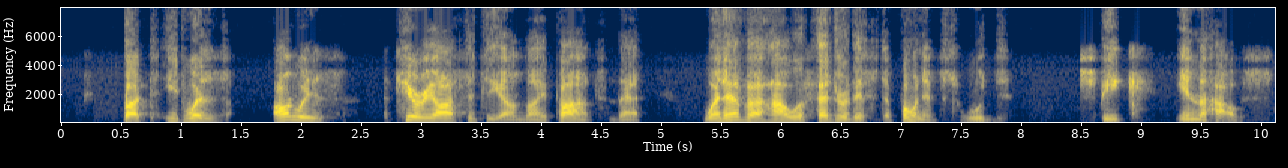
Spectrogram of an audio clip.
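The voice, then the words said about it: Speaks with a noticeable accent. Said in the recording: “you can hear that I have an accent. Some would call it a speech impediment.”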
